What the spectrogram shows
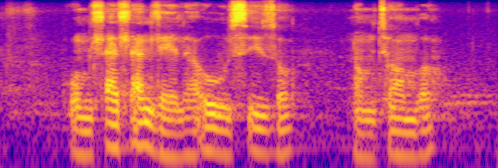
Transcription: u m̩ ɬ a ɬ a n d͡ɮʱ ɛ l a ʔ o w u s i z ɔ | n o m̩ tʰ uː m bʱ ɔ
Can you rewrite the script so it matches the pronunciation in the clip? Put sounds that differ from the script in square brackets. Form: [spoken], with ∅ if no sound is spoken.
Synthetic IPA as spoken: u m̩ ɬ a ɬ a n d͡ɮʱ ɛ l a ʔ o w u s i z ɔ | n o m̩ tʰ [ɔː] m bʱ ɔ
